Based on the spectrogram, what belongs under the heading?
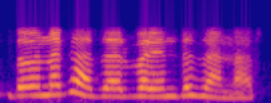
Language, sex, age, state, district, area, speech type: Marathi, female, 18-30, Maharashtra, Wardha, rural, conversation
